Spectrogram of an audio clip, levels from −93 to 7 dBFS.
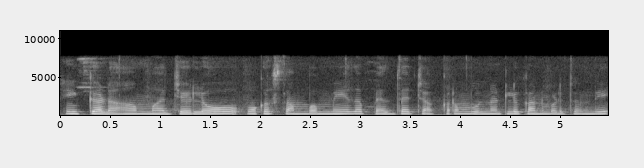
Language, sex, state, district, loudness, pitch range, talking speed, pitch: Telugu, female, Andhra Pradesh, Anantapur, -18 LUFS, 240-255 Hz, 85 wpm, 245 Hz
